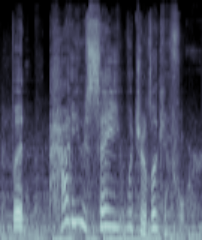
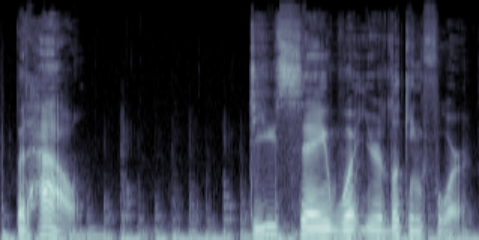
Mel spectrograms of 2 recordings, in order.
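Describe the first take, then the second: First: It is said expressively, like natural talk. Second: It is read flatly, like reading text.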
